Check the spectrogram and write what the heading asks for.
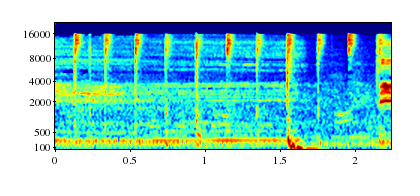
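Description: Temple festival music: a held melody over a steady drone, with a drum stroke about a second and a half in.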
